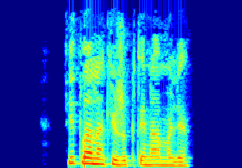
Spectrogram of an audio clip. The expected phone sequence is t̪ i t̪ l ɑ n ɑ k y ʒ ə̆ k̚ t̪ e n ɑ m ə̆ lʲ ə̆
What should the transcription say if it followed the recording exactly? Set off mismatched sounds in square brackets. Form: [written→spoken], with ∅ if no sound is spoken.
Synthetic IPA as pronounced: t̪ i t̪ l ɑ n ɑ k y ʒ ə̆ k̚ t̪ e n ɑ m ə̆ lʲ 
